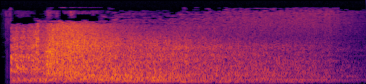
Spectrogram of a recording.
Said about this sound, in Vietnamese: Vừa chạm tay vào quả mìn thì một tiếng nổ dữ dội vang lên.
